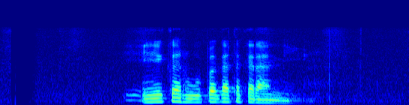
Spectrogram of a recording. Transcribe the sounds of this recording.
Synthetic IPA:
eːkəɾuːpəɡat̪əkəɾanːḛ

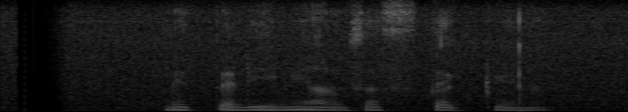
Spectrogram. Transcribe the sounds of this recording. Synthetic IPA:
mit̪ɾɐɖiːmiɐnusɐst̪ekːʋenɨ

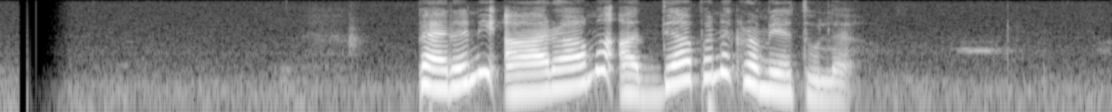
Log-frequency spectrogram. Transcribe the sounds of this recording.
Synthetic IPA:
pæɾəniʔaːɾaːməʔad̪jaːpənəkrəməjət̪ulə

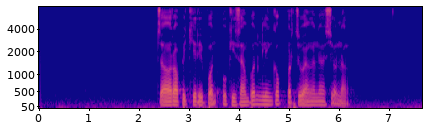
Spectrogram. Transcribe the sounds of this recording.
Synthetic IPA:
t͡ʃɔɾɔpikiɾipʊ̰nuɡ̥i̤sampʊnŋliŋkʊpːərd̥ʒ̥ua̰ŋanːasio̰na̰l

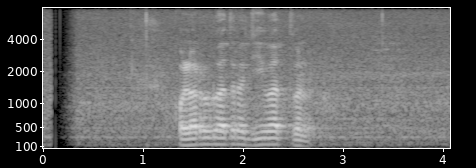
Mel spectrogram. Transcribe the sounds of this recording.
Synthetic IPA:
koləɾuɽuat̪uɾəd͡ʒiːʋat̪ʋənə̰

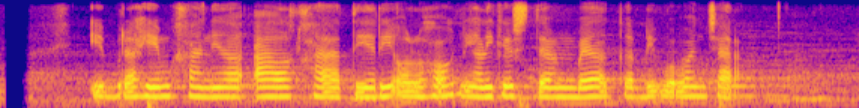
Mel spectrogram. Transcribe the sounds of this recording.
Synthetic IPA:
ʔibɾaɦimxanilalkat̪iɾiʔɔ̰lɔɦɔk̚nialikust̪ɛrnbɛlkɨrdiwa̰waɲt͡ʃaɾa̰

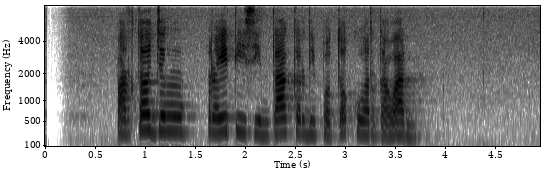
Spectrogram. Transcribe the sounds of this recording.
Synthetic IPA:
part̪ɔd͡ʒɨŋpɾəit̪isint̪akɨrdipɔt̪ɔkuwart̪awan

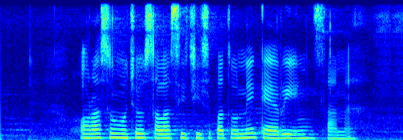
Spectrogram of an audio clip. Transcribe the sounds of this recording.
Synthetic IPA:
ʔoɾasʊŋːɔd̥ʒ̥ɔ̤salahsid̥ʒ̥i̤səpat̪unekeɾiɪŋsanah

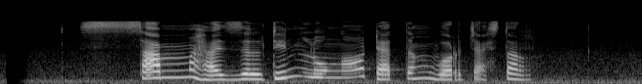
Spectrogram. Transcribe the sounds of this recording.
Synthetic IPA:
samɦazəld̪̥i̤nluŋɔɖ̥ä̤t̪əŋwɔrt͡ʃɛst̪ər

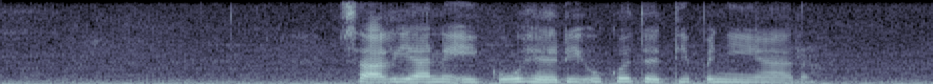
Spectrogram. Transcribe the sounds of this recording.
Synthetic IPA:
salijaneikuɦɛɾiuɡ̥ɔ̤d̪̥ä̤d̪̥i̤pəɲiar

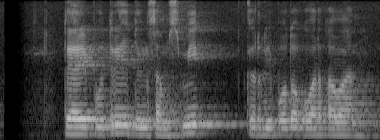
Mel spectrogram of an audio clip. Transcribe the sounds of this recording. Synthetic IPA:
t̪ɛɾiput̪ɾid͡ʒɨŋsamsmit̪̚kɨrdipɔt̪ɔkəwart̪awan

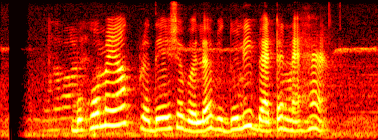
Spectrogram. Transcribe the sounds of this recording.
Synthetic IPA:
boɦoməjak̚prəd̪eːʃəʋələʋid̪uliʋæʈənæɦæː

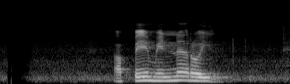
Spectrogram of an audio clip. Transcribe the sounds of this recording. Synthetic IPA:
ɐpːeːmɪnːɐɾɔj

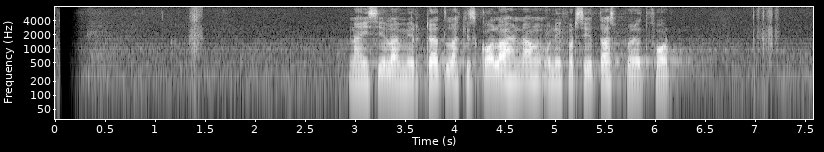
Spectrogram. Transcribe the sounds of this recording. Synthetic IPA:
naisilamirɖ̥a̤t̪laɡ̥i̤sə̥kolahnaŋunifərsit̪asb̥ɾɛt̪̚fɔrt̪̚

